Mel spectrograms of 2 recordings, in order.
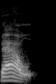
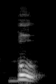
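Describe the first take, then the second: First: The vowel sounds like the one in 'out'. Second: The vowel sounds like the one in 'too'. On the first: "some people would think it's pronounced bout, but it's it's not" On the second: "the phonetic pronunciation uh, to be boot"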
